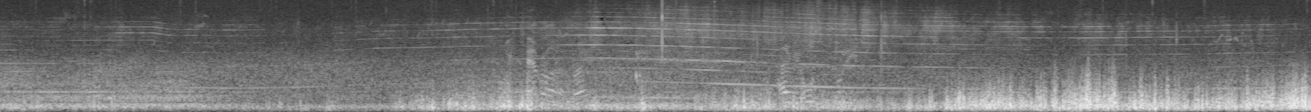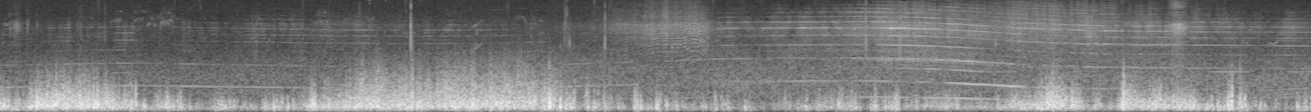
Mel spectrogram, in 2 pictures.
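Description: Multiplex Funjet Ultra RC jet's electric motor and pusher propeller whining as the model flies passes, the pitch sliding down and up as it comes and goes. Surges of low rushing noise come and go through it.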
